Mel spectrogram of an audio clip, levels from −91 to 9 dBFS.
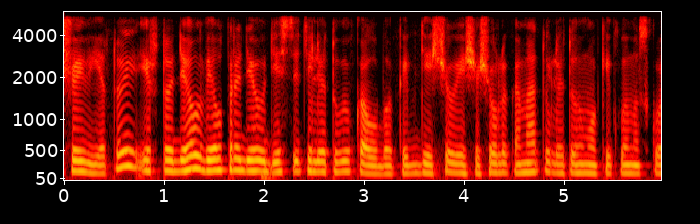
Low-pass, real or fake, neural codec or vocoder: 5.4 kHz; fake; autoencoder, 48 kHz, 128 numbers a frame, DAC-VAE, trained on Japanese speech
